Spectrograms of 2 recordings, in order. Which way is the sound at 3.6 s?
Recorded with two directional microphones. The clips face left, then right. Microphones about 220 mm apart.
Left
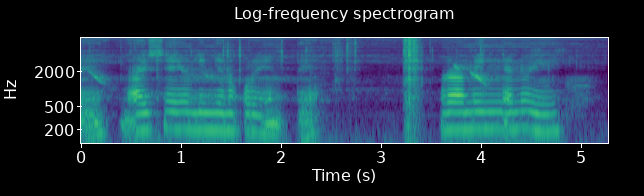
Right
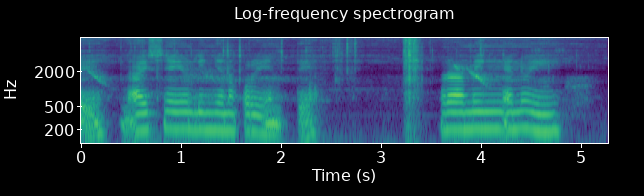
25° right (ahead or behind).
